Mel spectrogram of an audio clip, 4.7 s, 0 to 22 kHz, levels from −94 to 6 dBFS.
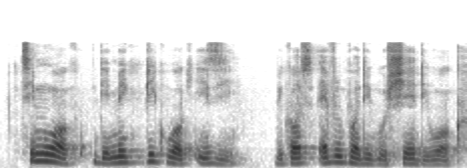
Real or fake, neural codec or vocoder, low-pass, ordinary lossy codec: fake; codec, 16 kHz, 16 kbps, FreqCodec, smaller model; none; none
